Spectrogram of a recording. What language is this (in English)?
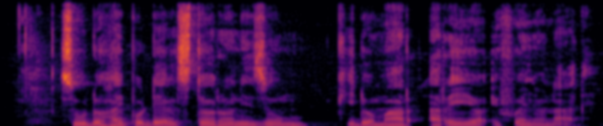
Luo (Kenya and Tanzania)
